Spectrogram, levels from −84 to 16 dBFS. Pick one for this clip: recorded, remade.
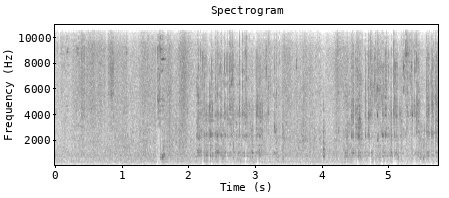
recorded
